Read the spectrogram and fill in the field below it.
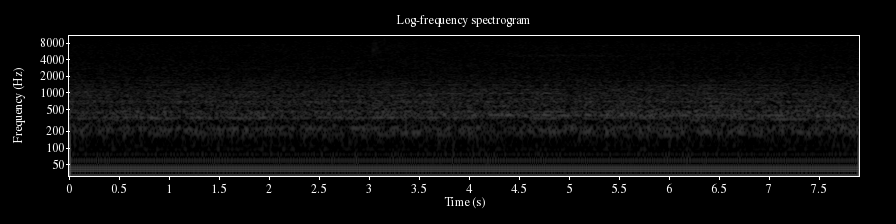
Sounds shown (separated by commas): insect buzz, Dark-eyed Junco song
